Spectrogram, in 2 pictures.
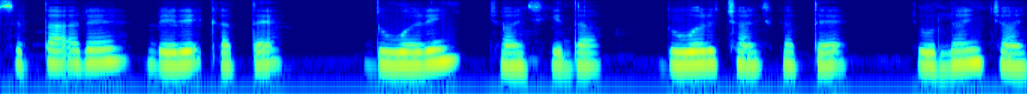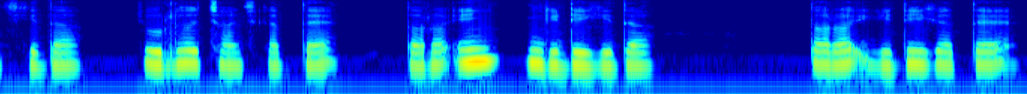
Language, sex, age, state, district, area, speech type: Santali, female, 18-30, West Bengal, Bankura, rural, spontaneous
